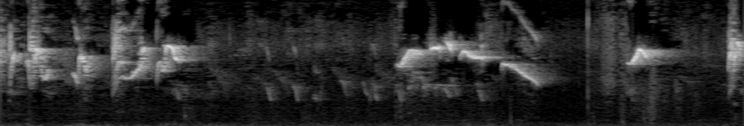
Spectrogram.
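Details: Kowul fighting call used to lure birds. It opens with a cluster of high, sharp chirps, pauses, then gives a longer squeaky whistled phrase and brief high notes.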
